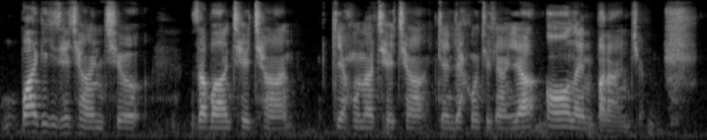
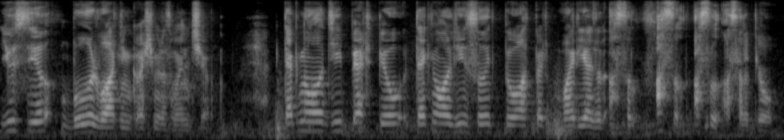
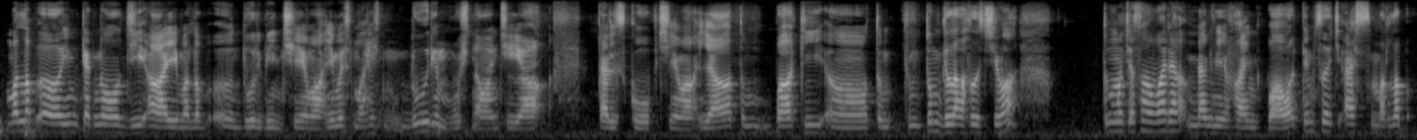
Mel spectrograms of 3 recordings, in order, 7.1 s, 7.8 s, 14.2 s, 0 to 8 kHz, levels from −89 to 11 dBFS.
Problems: none marked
